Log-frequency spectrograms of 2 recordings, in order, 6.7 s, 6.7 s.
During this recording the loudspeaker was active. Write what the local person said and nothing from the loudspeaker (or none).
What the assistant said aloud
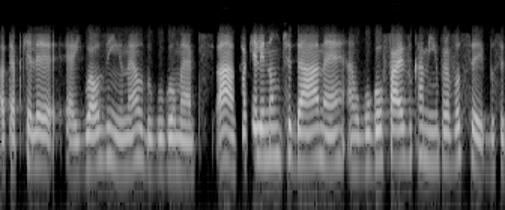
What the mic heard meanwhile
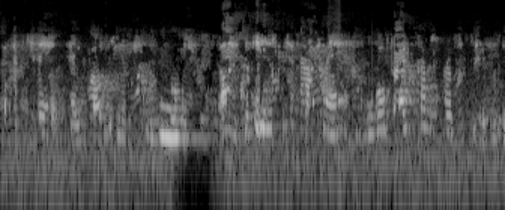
Hum.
